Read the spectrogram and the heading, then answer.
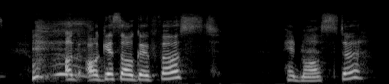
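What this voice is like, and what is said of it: Put-on accent. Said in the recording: “let me get my accent down”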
